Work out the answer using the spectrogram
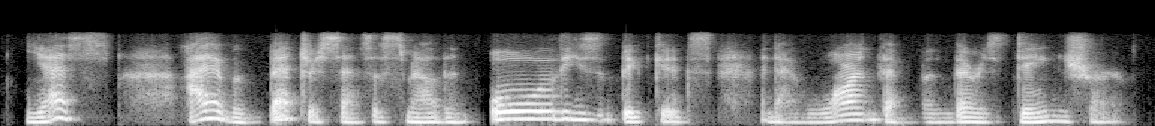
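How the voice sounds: In a put-on character voice with a husky, rough edge and a slightly mellow tone, the speaker goes at a slow pace with lively intonation. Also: woman, low pitch for a woman.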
